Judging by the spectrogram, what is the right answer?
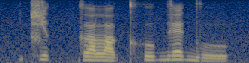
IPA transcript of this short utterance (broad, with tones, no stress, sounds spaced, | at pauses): t͡ɕ ə˦ kː ə˧ lˠ ʌ˨ kʰ u˧ ɡ ɛ˦ ɡ u˨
